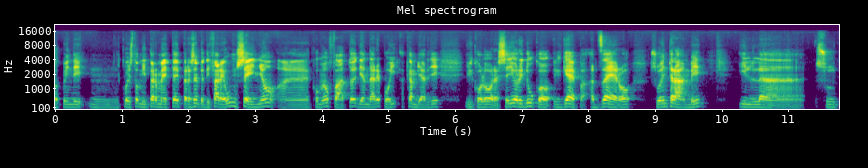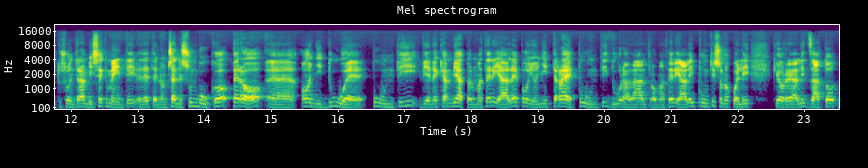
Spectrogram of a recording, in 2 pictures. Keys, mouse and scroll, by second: 7.1-8.1 drag, 9.1 click.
